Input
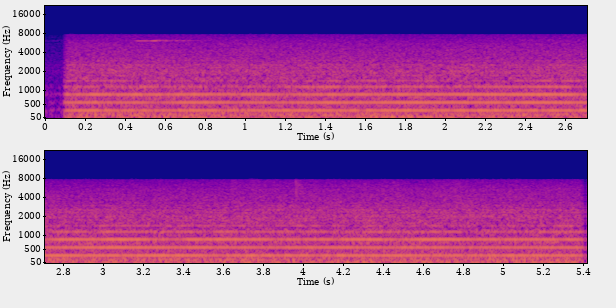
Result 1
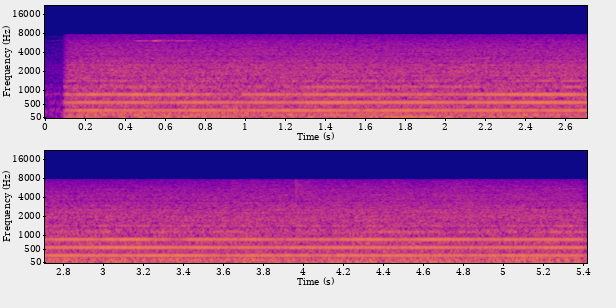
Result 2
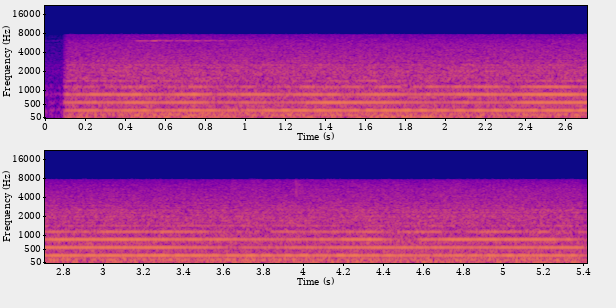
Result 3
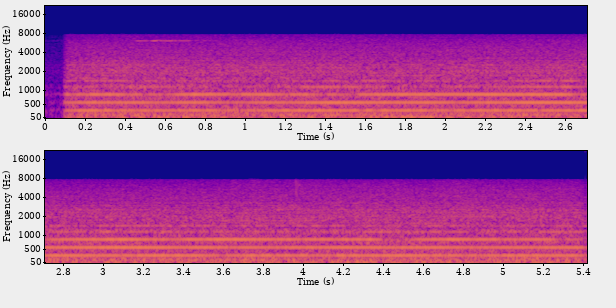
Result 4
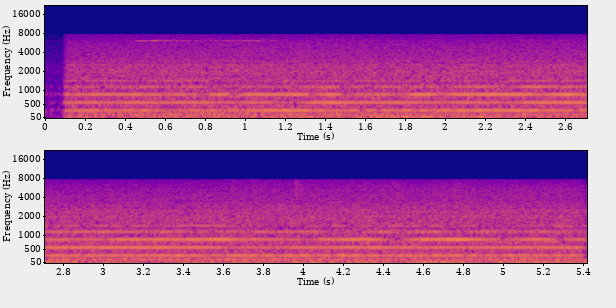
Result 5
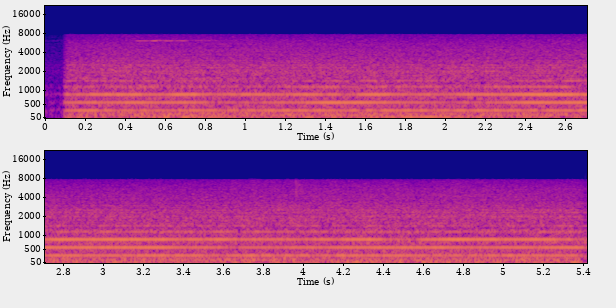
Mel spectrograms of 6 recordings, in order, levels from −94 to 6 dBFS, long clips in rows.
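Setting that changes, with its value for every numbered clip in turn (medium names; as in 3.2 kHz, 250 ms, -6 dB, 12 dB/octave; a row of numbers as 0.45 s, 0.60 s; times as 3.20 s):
gated-style reverb, gate: 80 ms, 320 ms, 130 ms, 530 ms, 220 ms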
